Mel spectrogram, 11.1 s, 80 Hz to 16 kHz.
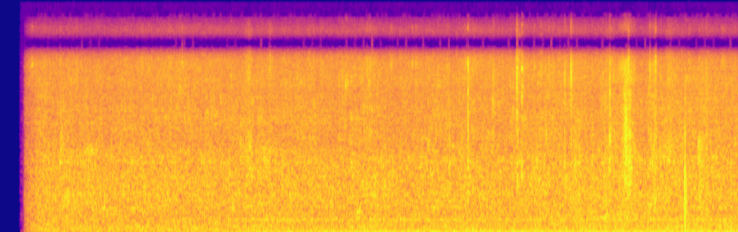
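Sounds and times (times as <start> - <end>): outdoor background hiss: 0.4 - 11.0
faint clicks: 7.0 - 10.4.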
